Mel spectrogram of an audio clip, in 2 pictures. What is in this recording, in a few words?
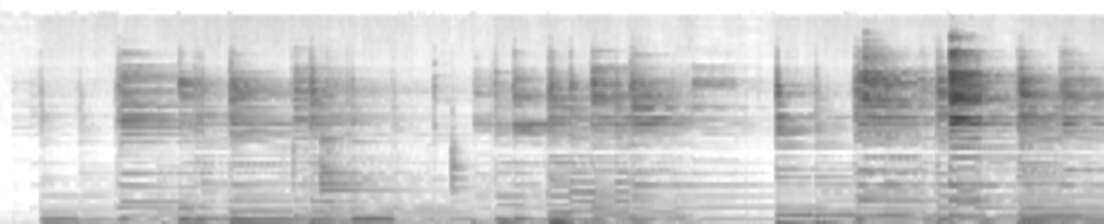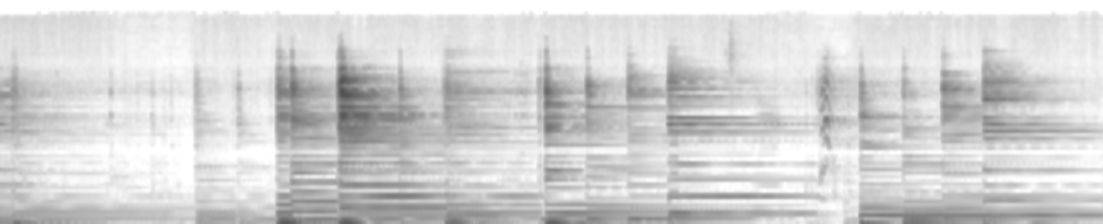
Jam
